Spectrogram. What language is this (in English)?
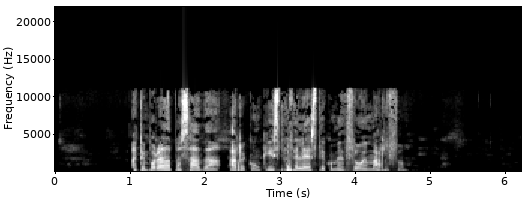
Galician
